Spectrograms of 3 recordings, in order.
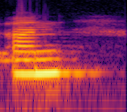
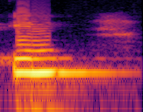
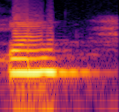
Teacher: ان حروف کی ادائیگی ہم اس طریقے سے کریں گے کہ آخر پر نون ساکن کی آواز نکلے گی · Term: تنوین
